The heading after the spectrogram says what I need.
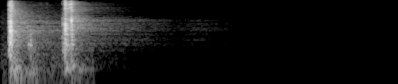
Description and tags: An AK Dust Cover being removed.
